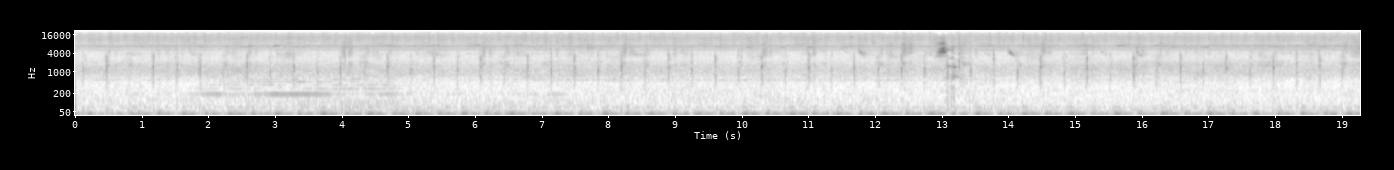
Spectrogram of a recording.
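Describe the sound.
Running footsteps of a person on a long run in Central New York: a steady, rapid rhythm of many soft thuds that continues throughout, with a voice speaking at times and a low rumble alongside.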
